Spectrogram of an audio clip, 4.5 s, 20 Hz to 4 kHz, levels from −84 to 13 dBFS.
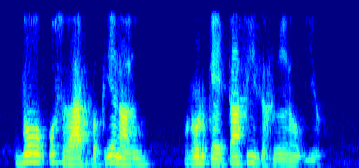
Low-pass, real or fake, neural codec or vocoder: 3.6 kHz; fake; codec, 16 kHz, 1.1 kbps, Voila-Tokenizer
